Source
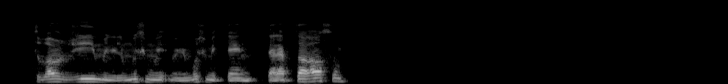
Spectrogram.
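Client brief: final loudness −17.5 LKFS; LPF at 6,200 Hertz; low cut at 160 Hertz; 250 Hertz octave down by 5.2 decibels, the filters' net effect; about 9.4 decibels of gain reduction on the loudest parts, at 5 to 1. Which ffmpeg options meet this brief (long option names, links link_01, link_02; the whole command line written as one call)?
ffmpeg -i in.wav -af "highpass=160,lowpass=6200,equalizer=frequency=250:width_type=o:gain=-5,acompressor=threshold=-31dB:ratio=5,volume=20.5dB" out.wav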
